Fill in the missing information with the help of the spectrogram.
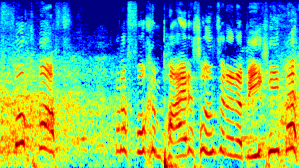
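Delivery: high, shouted mock astonishment; loud disbelief. Comic retelling his reaction to beekeeping, in loud incredulity. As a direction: blurt it out in loud, laughing disbelief.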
